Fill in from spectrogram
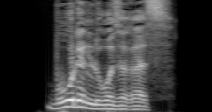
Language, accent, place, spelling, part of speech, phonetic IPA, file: German, Germany, Berlin, bodenloseres, adjective, [ˈboːdn̩ˌloːzəʁəs], De-bodenloseres.ogg
- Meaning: strong/mixed nominative/accusative neuter singular comparative degree of bodenlos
